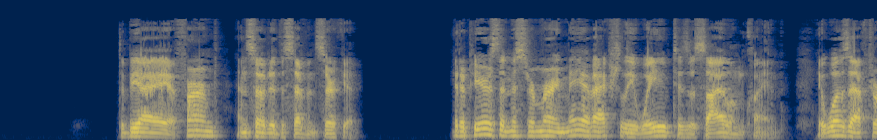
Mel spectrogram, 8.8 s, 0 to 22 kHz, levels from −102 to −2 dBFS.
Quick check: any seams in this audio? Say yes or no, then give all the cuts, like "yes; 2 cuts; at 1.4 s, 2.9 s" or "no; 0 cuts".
no; 0 cuts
